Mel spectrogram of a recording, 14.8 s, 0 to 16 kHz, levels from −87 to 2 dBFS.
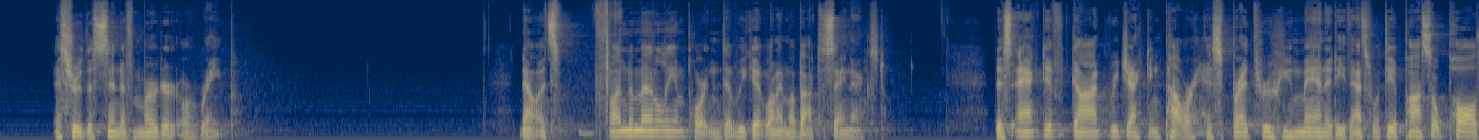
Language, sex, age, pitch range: English, male, 50-69, 110-150 Hz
